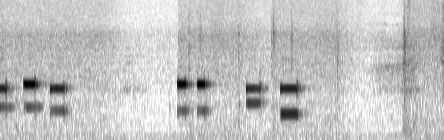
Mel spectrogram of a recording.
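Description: A phone line dials out to a household with a string of two-tone touch-tone beeps, one pair, then a pause, then four more in quick succession, crisp over a quiet line hiss.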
